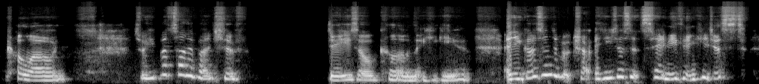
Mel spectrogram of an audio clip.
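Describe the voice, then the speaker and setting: Husky, chatty woman recapping a show. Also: fairly high pitch, low-quality recording. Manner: chatty, laughs often, acts out quotes. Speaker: series reviewer. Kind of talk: casual recap and commentary.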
